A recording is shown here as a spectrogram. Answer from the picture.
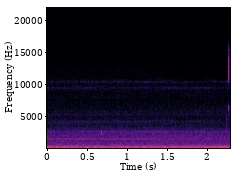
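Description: Faint steady hum of a John Deere 9x70-series combine running at high idle, heard inside the cab.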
